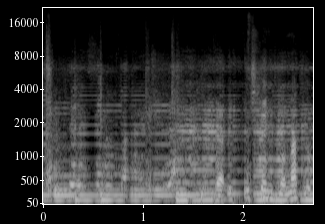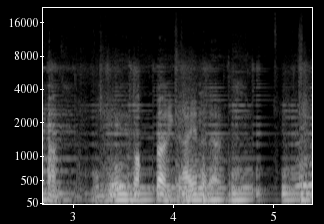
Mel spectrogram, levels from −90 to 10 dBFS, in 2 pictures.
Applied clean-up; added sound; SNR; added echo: neural mask model RNNoise.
